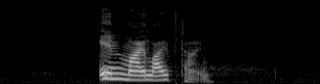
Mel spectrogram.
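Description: A woman speaks expressively in a sung, drawn-out way.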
